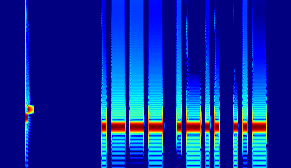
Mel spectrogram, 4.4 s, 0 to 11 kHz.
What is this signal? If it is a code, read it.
Morse code, heard as a keyed tone, about 17 wpm, 700 Hz. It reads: JLU
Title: USA Call Sign Postfixes - 3 Letters 17wpm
